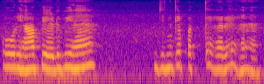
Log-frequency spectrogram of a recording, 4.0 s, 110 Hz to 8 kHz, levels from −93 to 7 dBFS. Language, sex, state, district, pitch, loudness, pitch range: Hindi, female, Uttar Pradesh, Saharanpur, 250 Hz, -17 LUFS, 240-265 Hz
